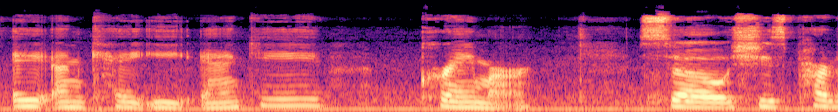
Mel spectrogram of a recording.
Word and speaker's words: Anke: And so today's sketch looks like it was a hip kit sketch, and it was by, I'm not going to pronounce her name right, it's A-N-K-E, Anke Kramer.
